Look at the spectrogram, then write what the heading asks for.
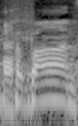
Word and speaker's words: Pabon: Now, and you pronounce it's Pabon, right? Pabon.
